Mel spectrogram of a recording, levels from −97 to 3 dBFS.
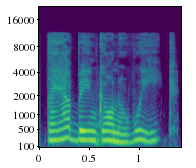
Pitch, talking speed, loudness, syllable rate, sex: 220 Hz, 250 wpm, -17 LUFS, 4.8 syllables/s, female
